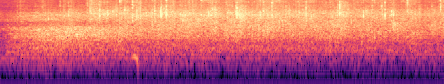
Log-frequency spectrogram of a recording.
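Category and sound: crowd, audience clapping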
